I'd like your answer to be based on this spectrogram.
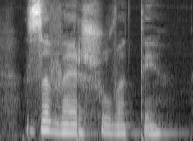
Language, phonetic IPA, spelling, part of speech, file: Ukrainian, [zɐˈʋɛrʃʊʋɐte], завершувати, verb, Uk-завершувати.ogg
- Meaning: to complete, to conclude (bring to completion)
